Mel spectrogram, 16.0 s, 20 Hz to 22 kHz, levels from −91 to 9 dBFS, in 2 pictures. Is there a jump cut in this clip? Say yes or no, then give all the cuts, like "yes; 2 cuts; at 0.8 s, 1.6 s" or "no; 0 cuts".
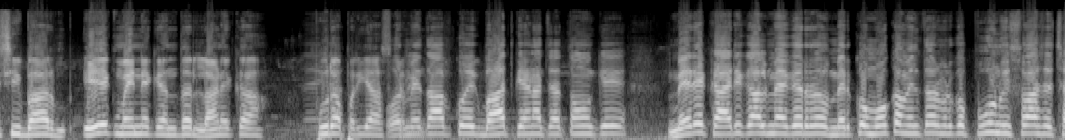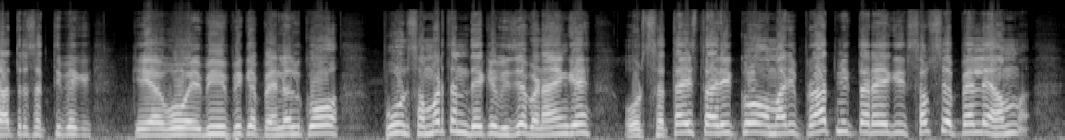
yes; 1 cut; at 2.9 s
